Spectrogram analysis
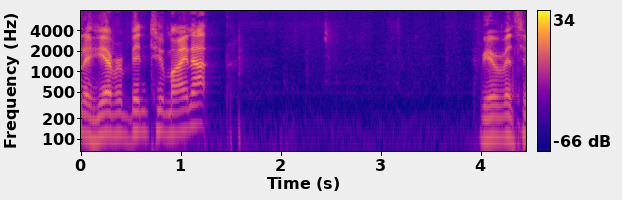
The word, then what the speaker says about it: Minot: It's pronounced Minot, and what did I say? Minute?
